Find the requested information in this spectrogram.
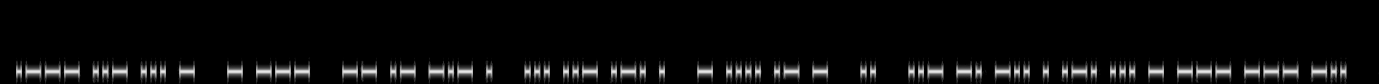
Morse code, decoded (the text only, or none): JUST TO MAKE SURE THAT I UNDERSTOOD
